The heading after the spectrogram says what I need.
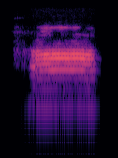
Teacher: जब हम हा बोलते हैं तो मुंह से सांस और आवाज साथ साथ निकल आती है। हा, सांस भी निकल रही है हल्की हल्की, और आपको गर्दन पे वाइब्रेशन भी फील हो रही है, जिससे ये पता चल रहा है कि आवाज गुजर रही है।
